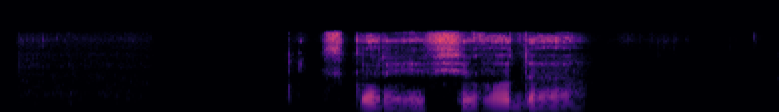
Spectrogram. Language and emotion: Russian, sad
